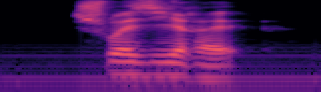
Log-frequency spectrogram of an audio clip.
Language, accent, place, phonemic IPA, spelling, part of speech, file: French, France, Lyon, /ʃwa.zi.ʁɛ/, choisirait, verb, LL-Q150 (fra)-choisirait.wav
- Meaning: third-person singular conditional of choisir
